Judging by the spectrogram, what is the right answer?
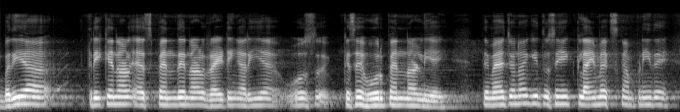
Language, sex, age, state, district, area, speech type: Punjabi, male, 45-60, Punjab, Fatehgarh Sahib, urban, spontaneous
